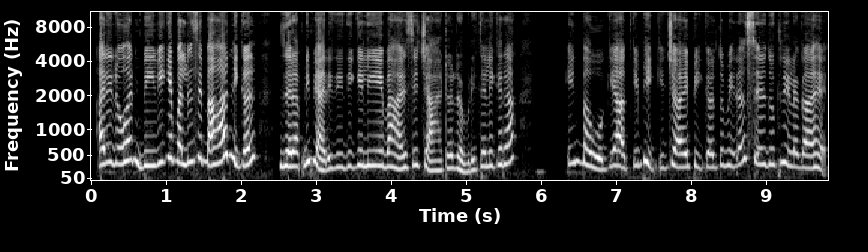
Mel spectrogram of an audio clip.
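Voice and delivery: high, loud mocking orders; bossy sister. Sister teasing her brother and demanding treats, high loud bossy voice. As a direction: boss the brother around.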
